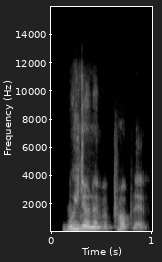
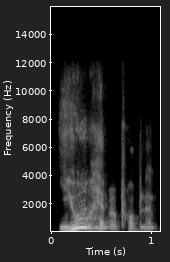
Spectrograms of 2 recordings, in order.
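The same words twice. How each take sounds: First: "We" hit hard, rest stepping down; stress on WE. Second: "you" hit hard, rest dropping; stress on YOU. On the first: Pig refusing to share the mouse's problem, stress on "We". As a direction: punch "We" to disown the problem. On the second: Pig handing the problem back to the mouse, stress on "you". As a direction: punch "you" and let the line fall. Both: Acted.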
